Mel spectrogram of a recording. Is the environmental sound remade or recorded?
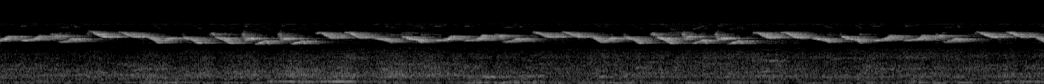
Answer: remade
